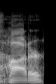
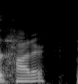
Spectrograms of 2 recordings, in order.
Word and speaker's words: Hodder: To Hell and Back, the Keen Hodder story, or Hodder, I can never pronounce it. – It's Hodder. – Hodder.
